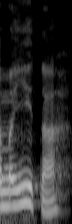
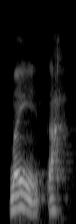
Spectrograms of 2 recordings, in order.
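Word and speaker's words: ميتة: ngelip lagi Terus kata mayitah mayitah yajuzu F takfif Wat tasdid boleh ditakfif boleh ditasdid ditakfif bacanya gimana engak pakai tas berarti bacanya bukan meid maitah maitah kalau pakai tasdid jadi boleh dua Ya baik dan yang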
